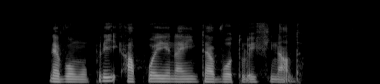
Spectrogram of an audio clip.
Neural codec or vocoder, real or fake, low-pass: codec, 16 kHz, 8 kbps, FreqCodec, larger model; fake; 7.2 kHz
